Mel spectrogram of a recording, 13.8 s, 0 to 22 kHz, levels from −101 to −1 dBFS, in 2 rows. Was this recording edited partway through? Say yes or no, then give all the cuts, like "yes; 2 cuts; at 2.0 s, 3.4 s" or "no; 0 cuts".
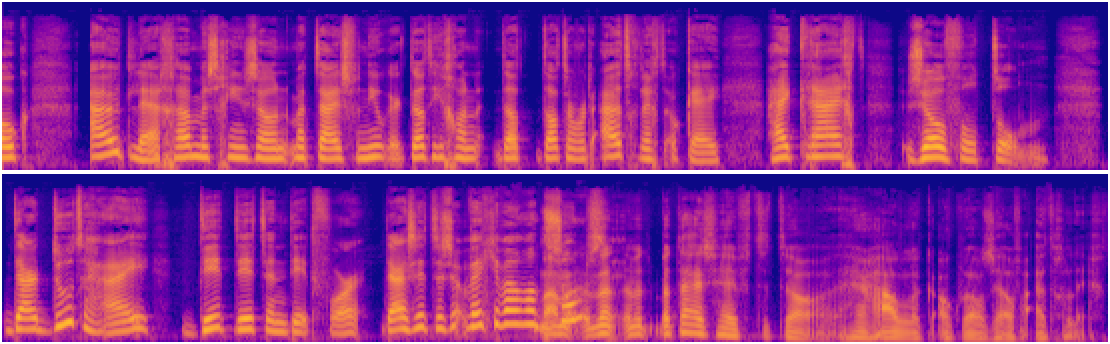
no; 0 cuts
